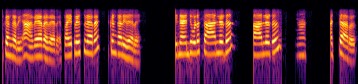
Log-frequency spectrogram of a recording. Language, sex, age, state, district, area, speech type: Malayalam, female, 45-60, Kerala, Thiruvananthapuram, urban, conversation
